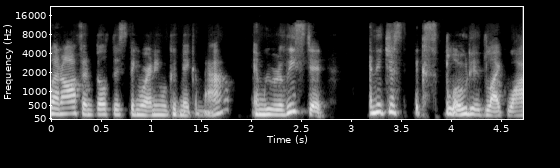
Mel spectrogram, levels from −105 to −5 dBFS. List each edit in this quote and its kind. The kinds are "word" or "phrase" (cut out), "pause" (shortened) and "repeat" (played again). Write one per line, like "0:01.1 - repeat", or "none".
none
